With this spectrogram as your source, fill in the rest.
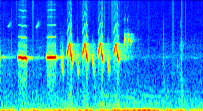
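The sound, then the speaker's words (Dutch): Bird song from a small, plain grey songbird, heard on a vinyl fairy-tale record. Two clear whistled notes are followed by a quick run of four brighter, higher chirps and a short final note, loud and alone. “Het is een heel eenvoudige vogel. Maar zingen dat hij kan. Oh, stil. Daar begint hij weer.”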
